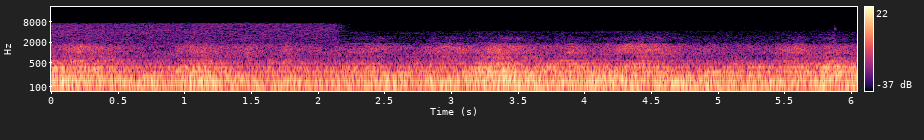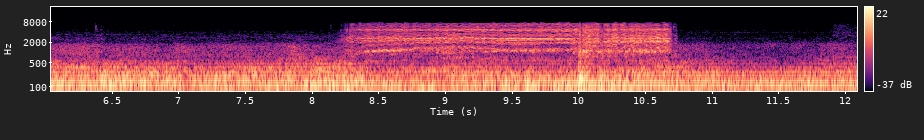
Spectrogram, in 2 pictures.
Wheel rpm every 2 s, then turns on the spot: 0, 0, 0, 0, 120, 50.
none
